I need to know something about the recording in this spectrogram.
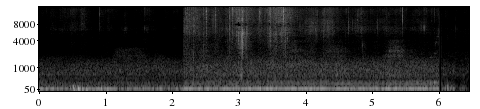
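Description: A cat crunching and chewing kitchen scraps from a tin plate, a rapid run of small crisp bites that starts about two seconds in. Before that, wind rumbles on the microphone.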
